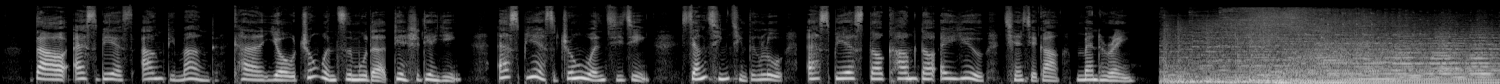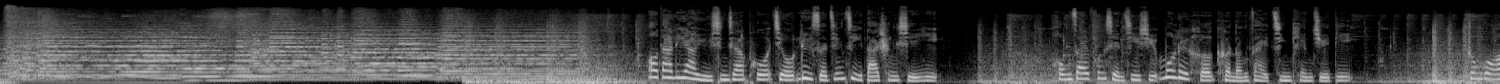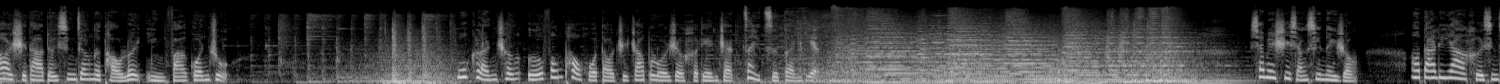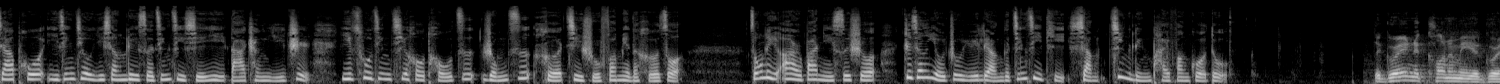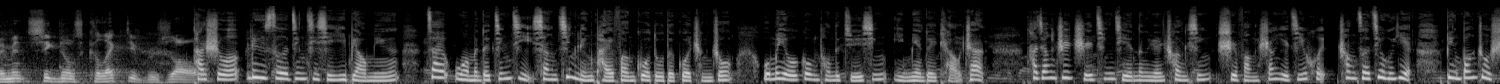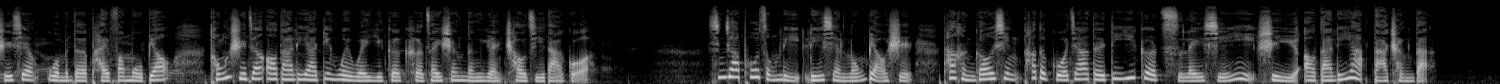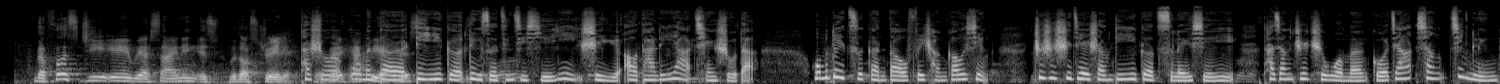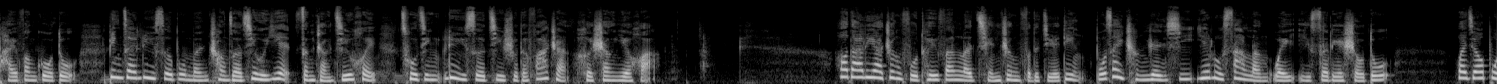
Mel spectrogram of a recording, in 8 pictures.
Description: SBS早新闻（10月19日）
